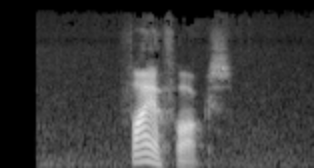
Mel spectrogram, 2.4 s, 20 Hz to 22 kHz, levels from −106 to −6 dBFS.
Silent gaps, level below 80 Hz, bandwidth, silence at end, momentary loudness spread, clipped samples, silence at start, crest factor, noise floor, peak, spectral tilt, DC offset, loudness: none; -78 dBFS; 16 kHz; 0.65 s; 20 LU; under 0.1%; 1 s; 24 dB; -65 dBFS; -2 dBFS; -3 dB/octave; under 0.1%; -21 LUFS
